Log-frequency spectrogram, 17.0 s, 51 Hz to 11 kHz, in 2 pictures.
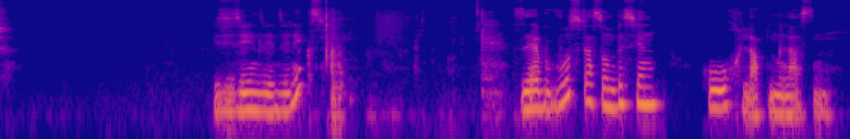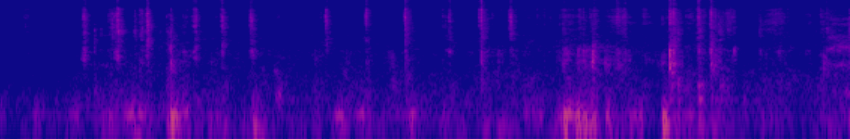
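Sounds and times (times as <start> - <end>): paper rustling: 9.2 - 17.0
hands tapping paper: 9.3 - 16.8.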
